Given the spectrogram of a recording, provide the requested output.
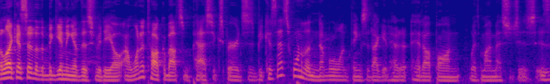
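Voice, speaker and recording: Speaking very fast with a slight Southern US accent, a man comes through on a very clean recording with a silent background. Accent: slight Southern twang. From US South, Southern Virginia. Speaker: gaming commentator, military veteran. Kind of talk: gameplay commentary with personal story. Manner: casual, hesitant with fillers.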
